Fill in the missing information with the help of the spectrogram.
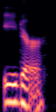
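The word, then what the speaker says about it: Eder: two sons Carlos and eer Herrera eer e d e r okay like Edgar but without the G I guess eer that's how it's pronounced I don't so I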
